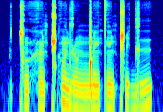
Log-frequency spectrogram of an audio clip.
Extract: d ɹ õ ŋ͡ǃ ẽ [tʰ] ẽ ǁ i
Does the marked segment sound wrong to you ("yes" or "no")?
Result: yes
